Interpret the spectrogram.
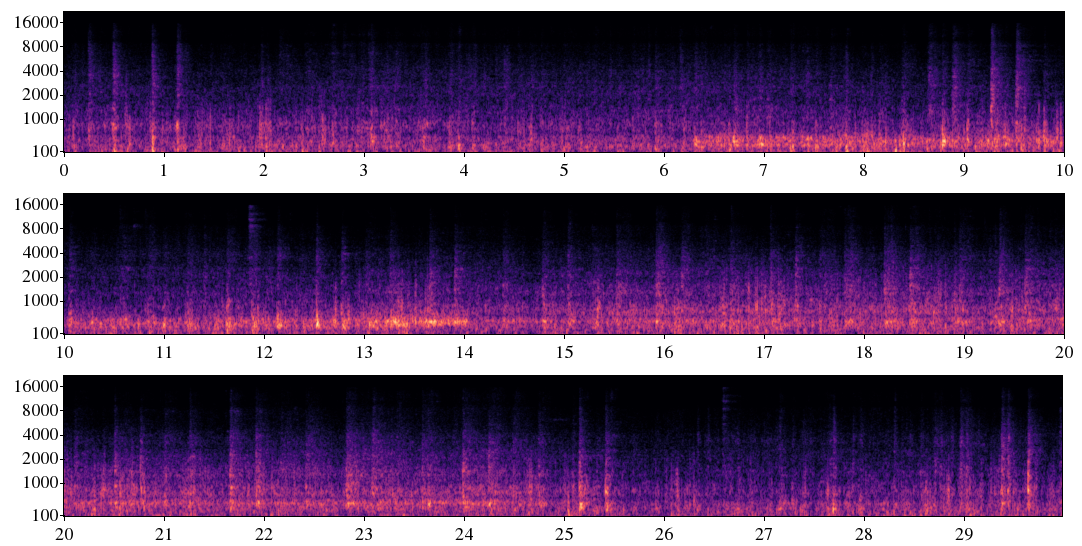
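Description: A train running along the track: a steady rumble with the wheels clattering over the rail joints. A louder hum builds from about six seconds in.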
